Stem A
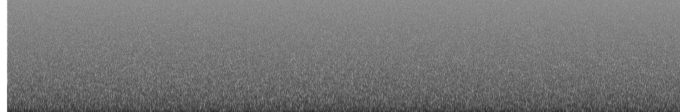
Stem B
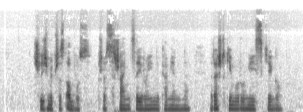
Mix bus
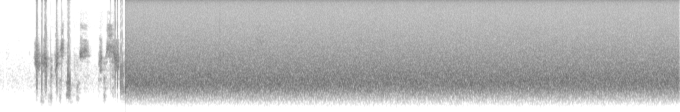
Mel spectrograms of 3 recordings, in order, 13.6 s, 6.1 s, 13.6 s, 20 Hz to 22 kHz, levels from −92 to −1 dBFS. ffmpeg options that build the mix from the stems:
-filter_complex "[0:a]adelay=2350,volume=1dB[a];[1:a]aeval=exprs='(mod(7.08*val(0)+1,2)-1)/7.08':c=same,volume=-3dB[b];[a][b]amix=inputs=2:normalize=0,highpass=f=960:w=0.5412,highpass=f=960:w=1.3066,equalizer=f=13k:t=o:w=3:g=-13.5,acompressor=threshold=-34dB:ratio=6"

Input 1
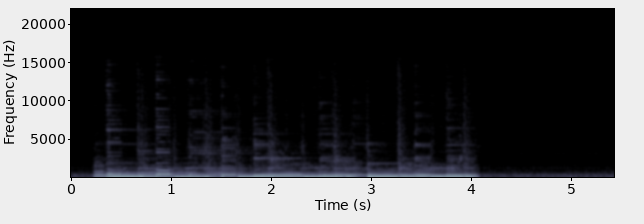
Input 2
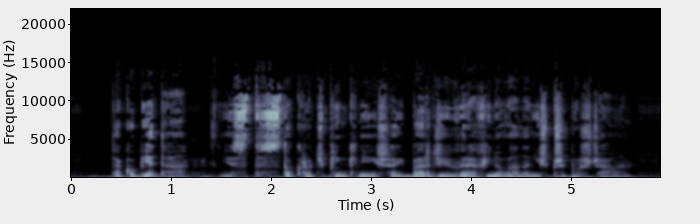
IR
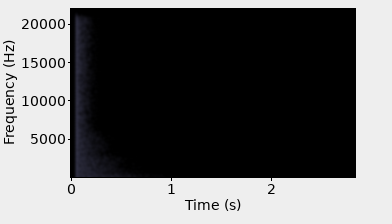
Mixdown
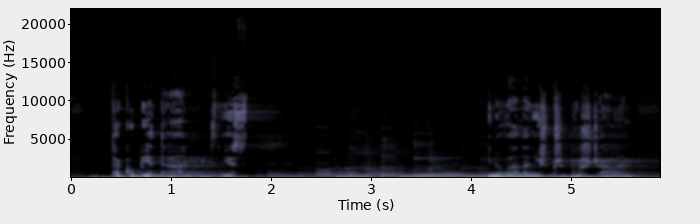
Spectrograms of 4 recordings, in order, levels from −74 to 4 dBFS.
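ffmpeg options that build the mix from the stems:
-filter_complex "[0:a]adelay=1600,volume=-8dB,afade=t=in:st=2.42:d=0.28:silence=0.266073,afade=t=out:st=3.76:d=0.77:silence=0.281838[a];[1:a]asoftclip=type=tanh:threshold=-11dB,volume=-2.5dB,asplit=3[b][c][d];[b]atrim=end=1.75,asetpts=PTS-STARTPTS,afade=t=out:st=1.746:d=0.004:c=hsin[e];[c]atrim=start=1.75:end=4.17,asetpts=PTS-STARTPTS,volume=0[f];[d]atrim=start=4.17,asetpts=PTS-STARTPTS,afade=t=in:d=0.004:c=hsin[g];[e][f][g]concat=n=3:v=0:a=1,asplit=2[h][i];[i]volume=-7.5dB[j];[2:a]atrim=start_sample=2205[k];[j][k]afir=irnorm=-1:irlink=0[l];[a][h][l]amix=inputs=3:normalize=0,acrossover=split=190[m][n];[n]acompressor=threshold=-36dB:ratio=10[o];[m][o]amix=inputs=2:normalize=0"

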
